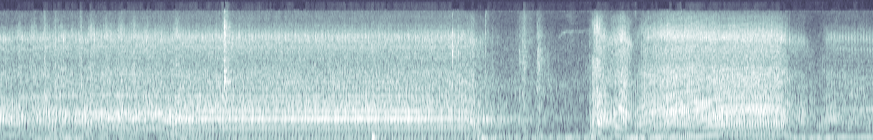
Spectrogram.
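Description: The Grave Digger monster truck engine in BeamNG, at a Monster Jam arena event, drones loudly and steadily with a low hum, then revs and falls away in pitch sweeps near the end.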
